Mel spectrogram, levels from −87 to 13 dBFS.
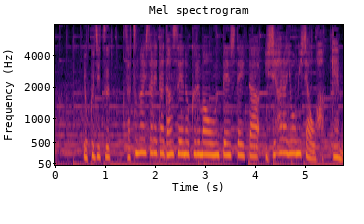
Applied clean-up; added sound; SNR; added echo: none; Drum kit; 20 dB; none.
